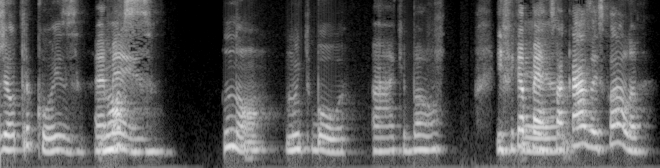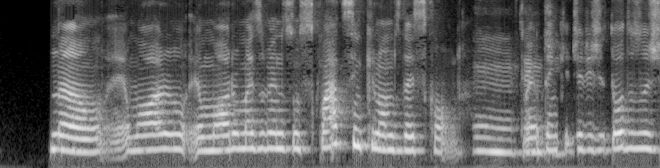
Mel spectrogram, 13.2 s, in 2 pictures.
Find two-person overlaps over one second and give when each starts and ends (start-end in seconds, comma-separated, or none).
none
